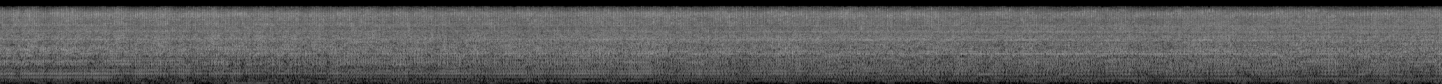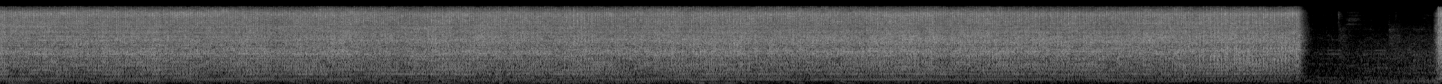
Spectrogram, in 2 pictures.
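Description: Two DeWALT cordless impact drivers running together, their hammer mechanisms rattling steadily as they drive long fasteners into a wooden log. The noise stops abruptly near the end.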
